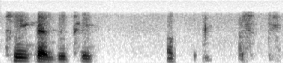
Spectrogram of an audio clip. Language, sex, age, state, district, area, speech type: Punjabi, male, 18-30, Punjab, Fazilka, rural, conversation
